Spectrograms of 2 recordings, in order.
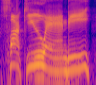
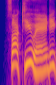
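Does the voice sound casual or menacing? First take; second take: menacing; casual. First: It is said in a harsh, menacing put-on voice. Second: It is said in a light, casual, friendly voice. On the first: This is the character's familiar style. The speaker calls it right. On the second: The character's identity has been changed. The speaker calls it wrong.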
